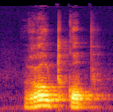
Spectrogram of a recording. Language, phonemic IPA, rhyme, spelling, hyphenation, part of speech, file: Dutch, /ˈroːt.kɔp/, -oːtkɔp, roodkop, rood‧kop, noun, Nl-roodkop.ogg
- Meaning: synonym of tafeleend (“common pochard (Aythya ferina)”)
